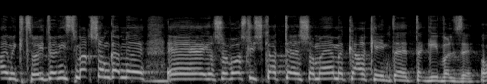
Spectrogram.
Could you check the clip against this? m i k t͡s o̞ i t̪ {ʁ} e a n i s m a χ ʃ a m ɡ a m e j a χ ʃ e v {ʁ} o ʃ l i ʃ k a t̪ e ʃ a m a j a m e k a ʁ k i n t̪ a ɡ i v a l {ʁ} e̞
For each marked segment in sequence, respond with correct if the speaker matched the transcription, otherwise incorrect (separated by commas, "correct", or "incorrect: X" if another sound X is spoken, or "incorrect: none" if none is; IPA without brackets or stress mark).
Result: incorrect: v, correct, incorrect: z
